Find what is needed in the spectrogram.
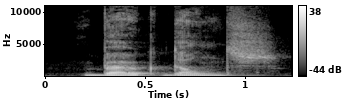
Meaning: belly dance
- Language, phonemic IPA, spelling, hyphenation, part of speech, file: Dutch, /ˈbœy̯k.dɑns/, buikdans, buik‧dans, noun, Nl-buikdans.ogg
